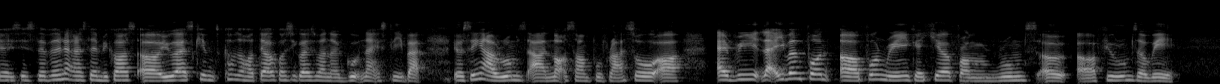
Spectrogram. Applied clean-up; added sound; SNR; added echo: neural mask model Resemble Enhance denoiser.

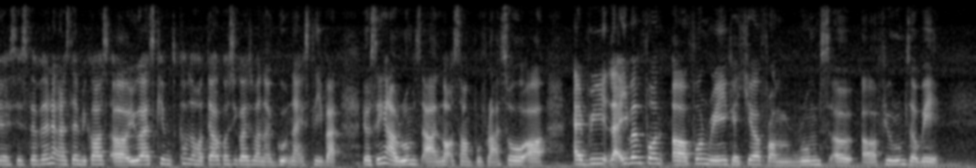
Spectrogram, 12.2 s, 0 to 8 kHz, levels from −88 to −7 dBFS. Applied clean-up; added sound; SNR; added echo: none; none; none; none.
